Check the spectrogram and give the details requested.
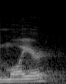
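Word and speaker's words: Moir: Her first name is spelled S-Y-L-V-I-A, last name Moyer, M-O-I-R.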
